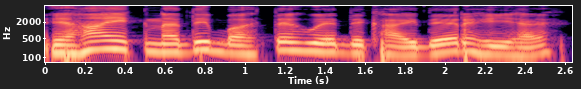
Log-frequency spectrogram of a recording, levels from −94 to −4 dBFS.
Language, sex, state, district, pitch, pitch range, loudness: Hindi, male, Jharkhand, Ranchi, 155 Hz, 140-175 Hz, -15 LUFS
